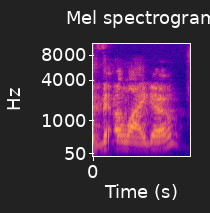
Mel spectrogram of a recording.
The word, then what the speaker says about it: vitiligo: Yeah, vitiligo.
